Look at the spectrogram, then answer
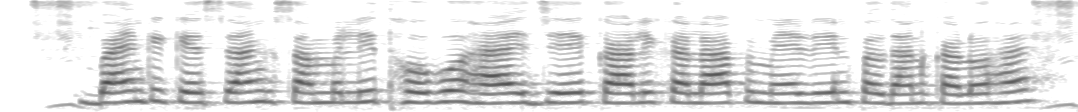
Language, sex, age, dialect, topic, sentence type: Magahi, female, 41-45, Southern, banking, statement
